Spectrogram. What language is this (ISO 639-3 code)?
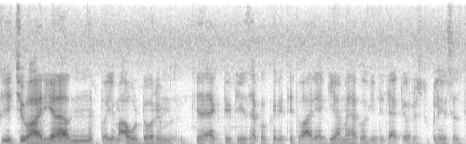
kas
